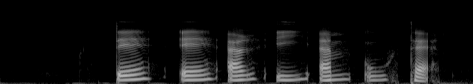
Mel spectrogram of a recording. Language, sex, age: Norwegian, female, 25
